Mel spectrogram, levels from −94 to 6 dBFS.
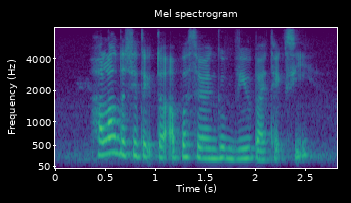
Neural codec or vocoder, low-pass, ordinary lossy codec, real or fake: none; none; none; real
